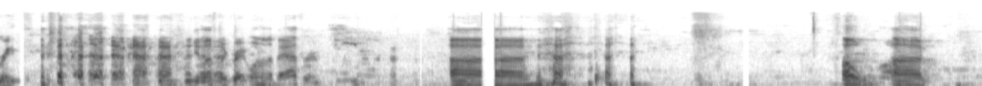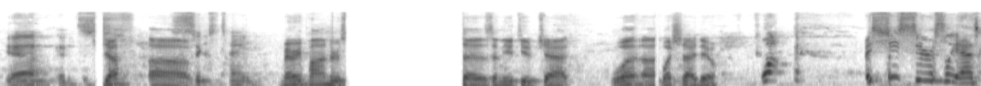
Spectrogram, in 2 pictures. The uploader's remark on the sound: LIVE From Cardinals Nation in Downtown St. Louis!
